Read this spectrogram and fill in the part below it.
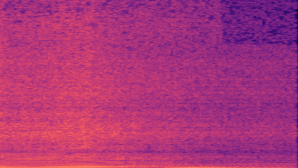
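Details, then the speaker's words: Engine won't take throttle: floored at wide open throttle, the low drone stays flat and sags instead of climbing; two dead cylinders, belt squeak cured with dressing, new coil fitted; cause found to be a fried PCM. "So, it won't take any throttle input. Wide open throttle. It stops like this."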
